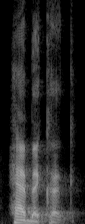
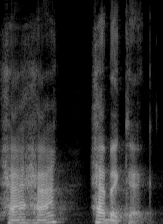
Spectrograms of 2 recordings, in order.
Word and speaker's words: Habakkuk: No estoy seguro si así se pronuncia en español, Habacuc, pero en inglés es Habakkuk. Como que te estás riendo, Habakkuk, Habakkuk.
